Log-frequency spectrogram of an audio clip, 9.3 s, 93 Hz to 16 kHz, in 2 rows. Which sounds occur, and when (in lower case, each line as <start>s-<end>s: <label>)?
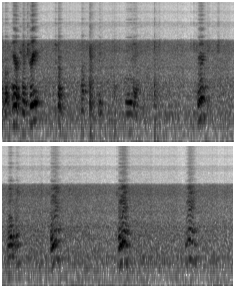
0.0s-0.8s: man speaking
0.0s-9.2s: mechanisms
1.1s-1.2s: human voice
1.5s-1.6s: human voice
1.7s-1.8s: generic impact sounds
1.9s-2.0s: human voice
2.4s-2.7s: man speaking
3.0s-3.0s: generic impact sounds
3.8s-3.9s: generic impact sounds
3.9s-4.0s: human voice
4.2s-4.3s: generic impact sounds
4.7s-4.9s: man speaking
5.6s-5.8s: human voice
6.9s-7.1s: human voice
8.3s-8.6s: human voice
